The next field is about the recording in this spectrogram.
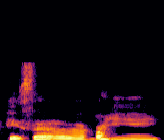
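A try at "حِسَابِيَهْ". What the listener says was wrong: হ্যাঁ এখানে নাকে উঠছে তার মানে আটকে গেছে যদি আপনি নাক দিয়ে না বলতেন তাহলে এইভাবে বলতেন দেখেন আমি নাকে চাপ দিয়েও ধরবো তারপর চলে যাবে দেখেন হিসাবাই ইয়াসির আমি নাক স্পষ্ট আসতেছে কিন্তু নাক কিন্তু পুরো চেপে ধরে রেখে দিচ্ছি আমি বাড়ি সুন্দর পড়ে গেলাম আমি হিসাবাই ইয়াসির আমি যদি নাকটা চেপে ধরে নাকে নেওয়ার চেষ্টা করি হিসাবাই আসে না সাউন্ড তাই না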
